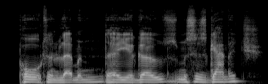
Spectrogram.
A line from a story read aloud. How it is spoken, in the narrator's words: rumbled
